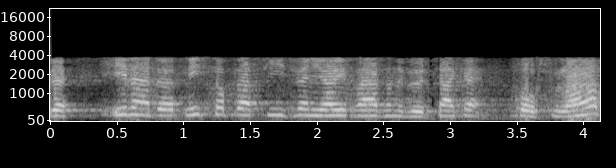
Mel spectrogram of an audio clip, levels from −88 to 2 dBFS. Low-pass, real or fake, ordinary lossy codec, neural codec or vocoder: 3.6 kHz; real; AAC, 16 kbps; none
